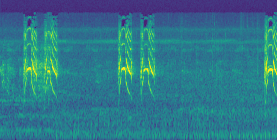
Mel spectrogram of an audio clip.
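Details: Green ringneck parakeet calling: sharp, shrill screeches given in pairs, each a quick harsh chirp, in three bursts over a rumbling background of low engine-like noise.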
